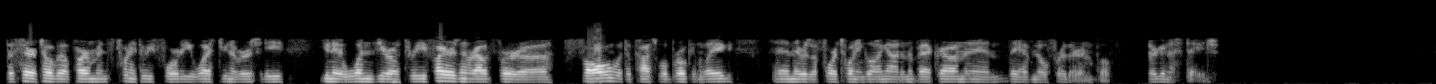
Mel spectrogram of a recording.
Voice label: Mesa Simulcast, Mesa PD, Police Dep; MESA PD 2 Centrl; MesaPoliceDep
